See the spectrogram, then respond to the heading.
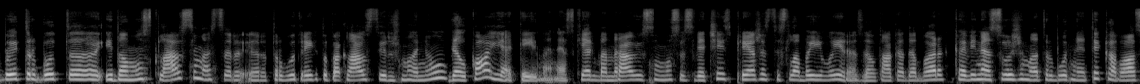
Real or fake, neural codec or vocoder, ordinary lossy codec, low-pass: fake; codec, 44.1 kHz, 2.6 kbps, SNAC; AAC, 64 kbps; 14.4 kHz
